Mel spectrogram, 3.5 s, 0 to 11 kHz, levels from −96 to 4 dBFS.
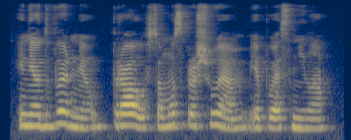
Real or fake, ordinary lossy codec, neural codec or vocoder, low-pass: real; none; none; 9.9 kHz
